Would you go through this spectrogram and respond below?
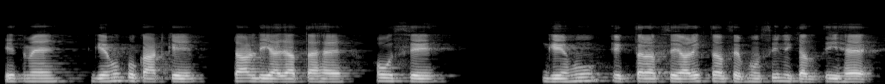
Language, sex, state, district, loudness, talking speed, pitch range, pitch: Hindi, male, Bihar, Lakhisarai, -16 LUFS, 165 wpm, 135-145 Hz, 140 Hz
